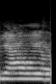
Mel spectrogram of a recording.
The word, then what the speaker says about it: Yahweh: Yep, Yahweh is actually how to pronounce it.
